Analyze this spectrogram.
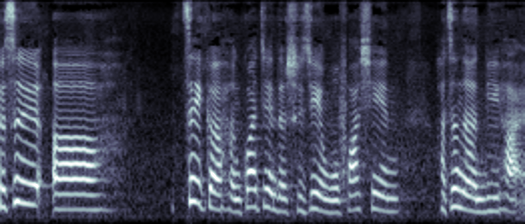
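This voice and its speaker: The speech moves at a moderate pace with ordinary pitch variation. The recording is very clean, with a silent background. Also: woman. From Ukraine. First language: Ukrainian or Russian (speaking Chinese). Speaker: Ukrainian resident of Taiwan. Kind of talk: panel interview. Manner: halting.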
